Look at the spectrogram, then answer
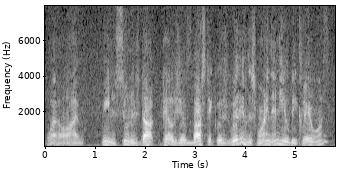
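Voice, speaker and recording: An American actor playing an anxious, talkative, loyal deputy in an old radio western, with a rural twang and a rambling, hesitant manner. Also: male voice, a little high, normal speed, breathy edge, rough recording. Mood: earnest, reasoning. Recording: old radio recording, faint noise.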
